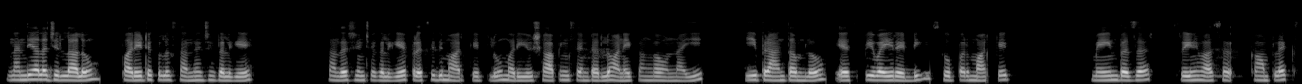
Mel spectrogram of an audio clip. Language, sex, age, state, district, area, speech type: Telugu, female, 30-45, Andhra Pradesh, Nandyal, urban, spontaneous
